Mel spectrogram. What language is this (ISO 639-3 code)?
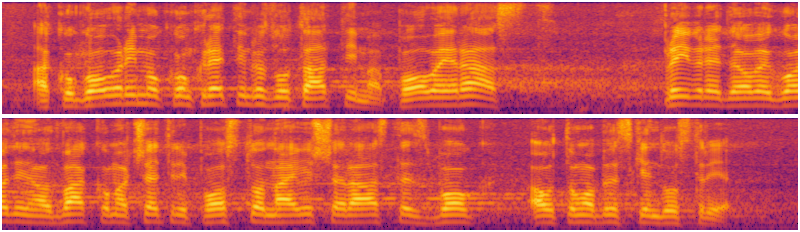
srp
